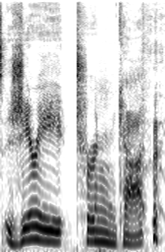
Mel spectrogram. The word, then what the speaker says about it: Jiří Trnka: But it is Jiří Trnka. – Yep. – That's Trnka.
